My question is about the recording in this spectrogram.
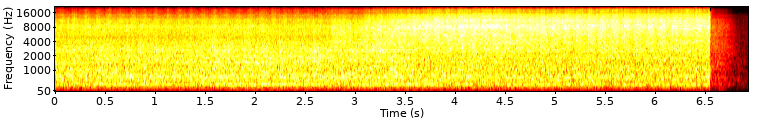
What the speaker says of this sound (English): I'm going to take this to the bandsaw and once again do a rough cut around it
